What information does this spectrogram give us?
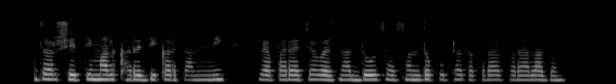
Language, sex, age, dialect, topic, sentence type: Marathi, female, 25-30, Varhadi, agriculture, question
